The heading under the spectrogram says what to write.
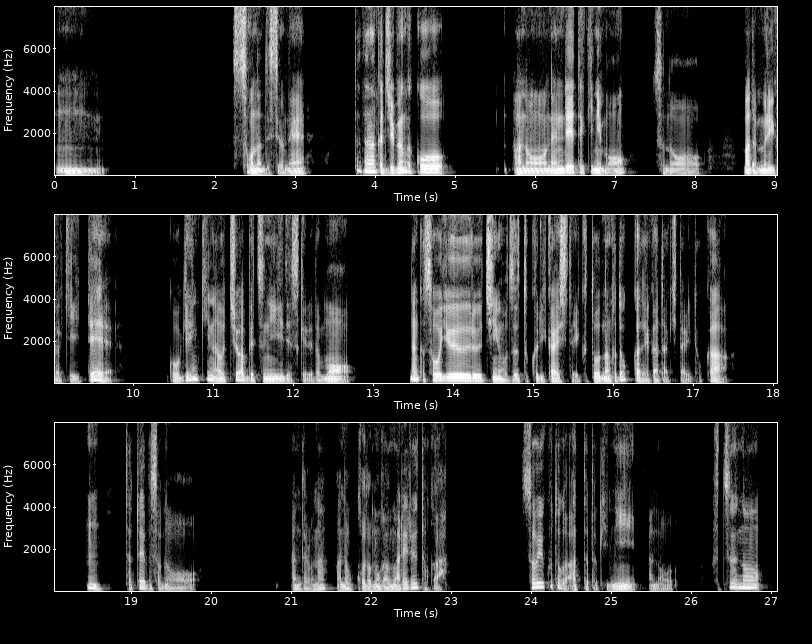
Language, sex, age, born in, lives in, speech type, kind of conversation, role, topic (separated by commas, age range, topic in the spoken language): Japanese, male, 40-44, Japan, Japan, conversation, advice, user, 仕事と家庭の時間をうまく切り分けるにはどうすればいいですか？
